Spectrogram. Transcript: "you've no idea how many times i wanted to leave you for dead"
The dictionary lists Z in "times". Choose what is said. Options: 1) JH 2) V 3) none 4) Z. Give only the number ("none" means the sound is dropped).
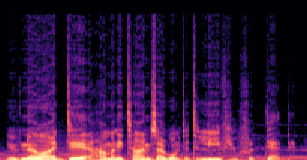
4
